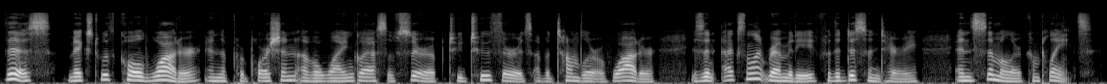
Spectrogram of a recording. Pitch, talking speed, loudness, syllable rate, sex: 165 Hz, 175 wpm, -18 LUFS, 4.9 syllables/s, female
